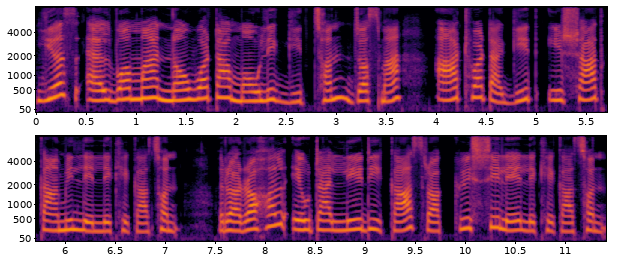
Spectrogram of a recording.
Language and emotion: Nepali, neutral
